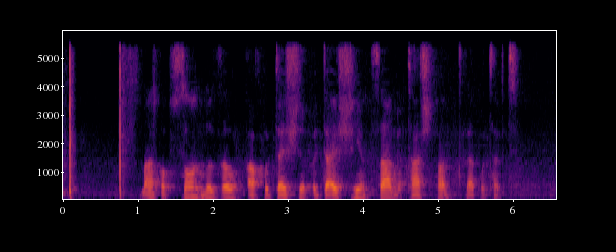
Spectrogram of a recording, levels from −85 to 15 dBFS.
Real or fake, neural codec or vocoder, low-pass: fake; codec, 16 kHz, 1.1 kbps, Voila-Tokenizer; 5.4 kHz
